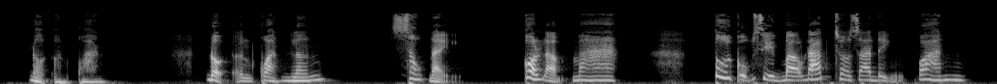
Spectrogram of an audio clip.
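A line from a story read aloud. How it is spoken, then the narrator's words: Trembling old woman. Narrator (Vietnamese): Bà run run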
